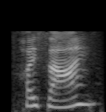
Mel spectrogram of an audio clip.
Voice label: woman; mahjong paohuzi; youxian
